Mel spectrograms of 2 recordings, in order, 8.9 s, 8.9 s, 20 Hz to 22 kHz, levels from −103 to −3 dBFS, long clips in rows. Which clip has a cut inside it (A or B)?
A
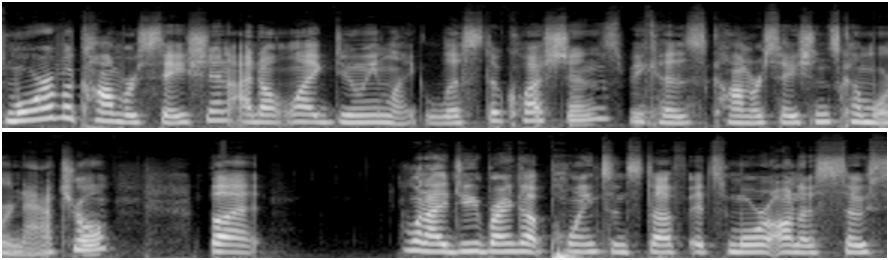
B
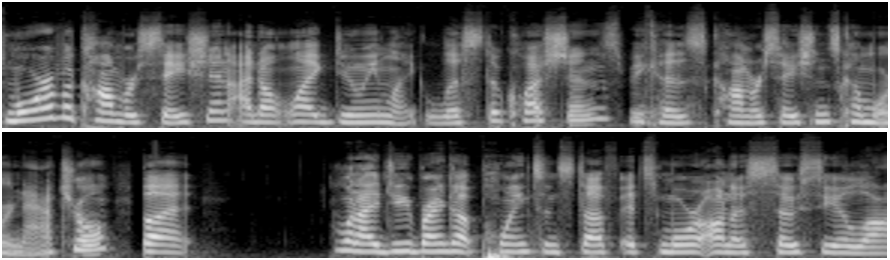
B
